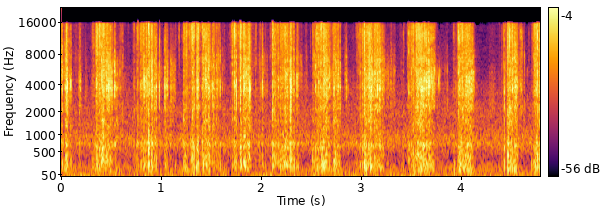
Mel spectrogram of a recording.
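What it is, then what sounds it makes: Foam kitchen sponge with scouring pad, scratched. A dry, hand-sized rectangular kitchen sponge of yellow polyurethane foam with a green abrasive scouring layer is held in one hand and scratched and squeezed with long black acrylic nails, near a small pink microphone that is not touched. Soft, crackly scraping rasps come in loose, uneven strokes about twice a second, each with a muffled low body and a faint bright hiss. The strokes stop short with no ringing.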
